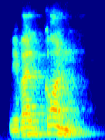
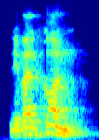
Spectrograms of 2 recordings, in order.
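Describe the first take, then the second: No difference in how they are said.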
